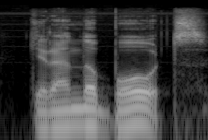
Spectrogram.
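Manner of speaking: thick Minnesota accent, dragged o's. Showing how a strong Minnesota accent drags the O's: strong Minnesota accent, dragged O's. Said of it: "a strong Minnesota accent is we drag our O's".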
